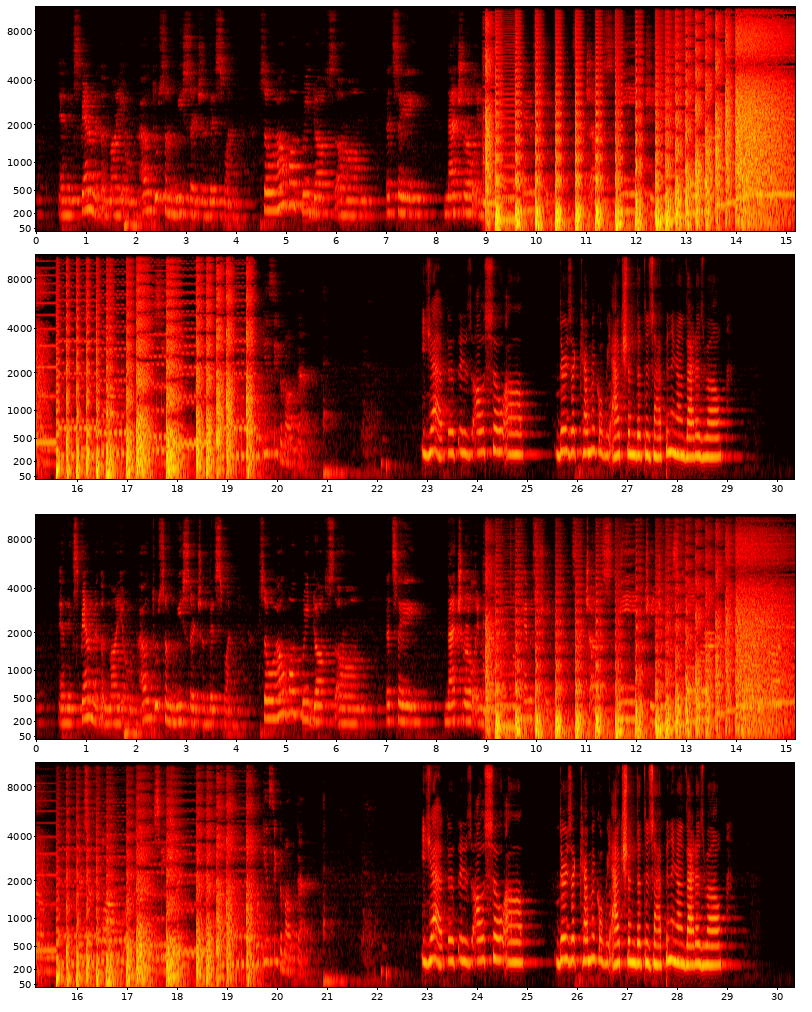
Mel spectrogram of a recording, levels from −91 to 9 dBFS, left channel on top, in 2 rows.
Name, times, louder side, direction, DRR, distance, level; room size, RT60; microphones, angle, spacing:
voice 1, 0.4-4.1 4.5-6.6 7.0-7.6 8.2-10.3 10.7-13.8 14.1-15.6 16.0-18.2 19.5-20.6 20.9-21.0 21.7-21.9, right 2 dB, 50° right, 3 dB, 2.4 m, -39 dB
sound 1, 8.9-19.6, left 4 dB, 40° left, 0.5 m, -24 dB
voice 2, 22.9-24.9 25.6-28.9, right 2 dB, 20° right, 16 dB, 0.4 m, -31 dB
22.0 x 15.5 x 3.7 m, 1.1 s
head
